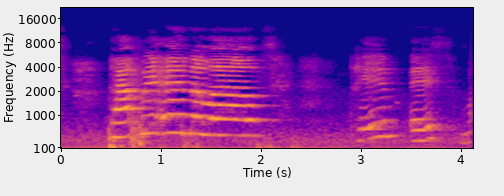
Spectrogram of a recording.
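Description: A child singing without words: one long held note starting about half a second in, then two short sung syllables near the end.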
